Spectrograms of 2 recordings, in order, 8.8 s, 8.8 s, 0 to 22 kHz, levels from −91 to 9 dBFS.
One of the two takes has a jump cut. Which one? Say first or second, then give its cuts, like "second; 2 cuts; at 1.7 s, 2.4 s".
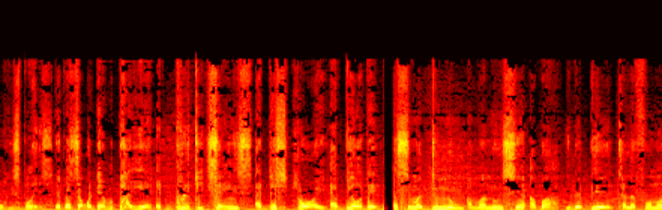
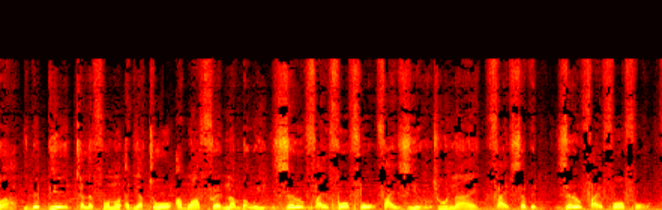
first; 1 cut; at 5.1 s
